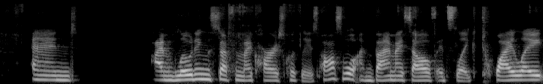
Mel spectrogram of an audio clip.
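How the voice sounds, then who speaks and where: A woman with an unremarkable speaking voice talks at a moderate pace and a medium pitch, keeping her intonation fairly even. The recording is very clean, with a silent background. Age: 20s. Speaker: baseball podcast host. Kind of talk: casual discussion.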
